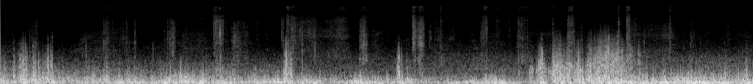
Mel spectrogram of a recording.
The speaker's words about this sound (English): Sorry, guys, this hella wind kind of sucks.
